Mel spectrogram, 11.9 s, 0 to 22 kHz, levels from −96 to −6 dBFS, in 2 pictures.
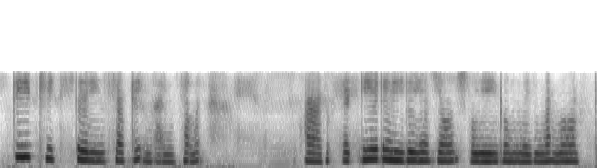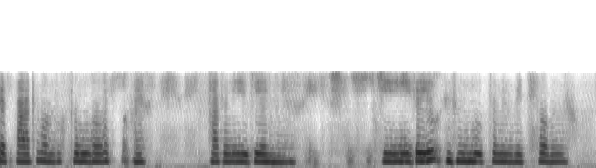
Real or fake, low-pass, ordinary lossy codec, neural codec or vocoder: fake; 3.6 kHz; none; codec, 16 kHz, 0.5 kbps, FreqCodec, smaller model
